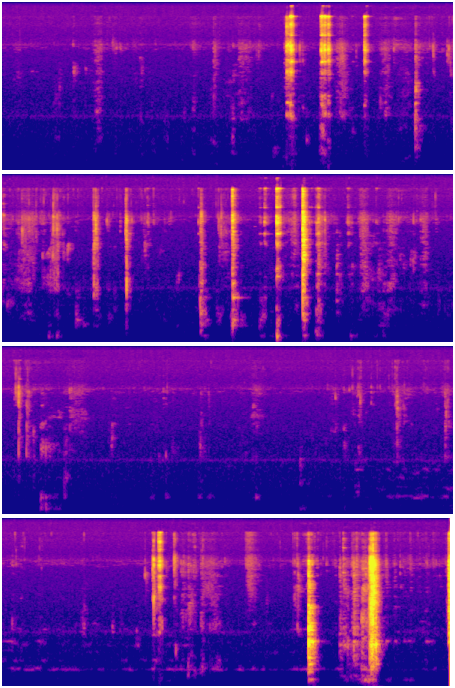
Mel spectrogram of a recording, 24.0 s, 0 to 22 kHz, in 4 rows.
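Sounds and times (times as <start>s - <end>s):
mouth clicks and smacks chewing: 5.6s - 8.0s, 12.2s - 12.8s.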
